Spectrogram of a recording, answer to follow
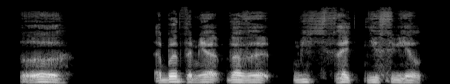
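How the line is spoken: Muttered. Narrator (Russian): пробормотал он

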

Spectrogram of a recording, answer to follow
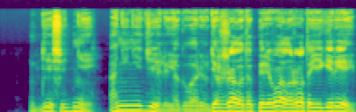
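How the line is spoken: Through gritted teeth. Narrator (Russian): процедил сквозь зубы Алексей

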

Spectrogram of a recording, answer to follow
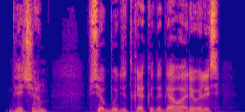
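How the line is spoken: Frightened whimper. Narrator (Russian): затравленно проскулил тип

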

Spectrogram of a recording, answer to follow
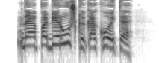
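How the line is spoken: Belated distant shout. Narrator (Russian): с запозданием крикнул от ворот батрак

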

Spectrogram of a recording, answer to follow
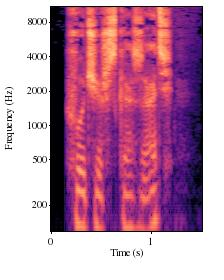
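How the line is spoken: Mumbling. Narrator (Russian): пробормотал я

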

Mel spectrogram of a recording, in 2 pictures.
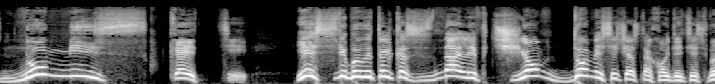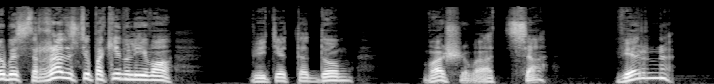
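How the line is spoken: Furious shouting. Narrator (Russian): я закричала, ужасно сердясь

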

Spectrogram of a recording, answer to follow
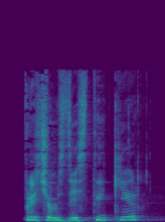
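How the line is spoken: Chuckling. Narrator (Russian): Хохотнув

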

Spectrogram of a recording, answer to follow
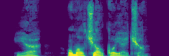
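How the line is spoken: Quiet. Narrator (Russian): тихо сказал дух

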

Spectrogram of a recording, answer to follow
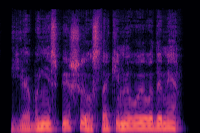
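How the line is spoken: Nervous laugh. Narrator (Russian): нервно рассмеялся

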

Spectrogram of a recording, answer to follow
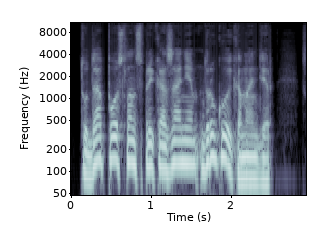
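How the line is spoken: Plain. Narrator (Russian): сказал Артемьев

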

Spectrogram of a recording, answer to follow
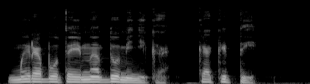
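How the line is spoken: Quiet, hushed. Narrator (Russian): так, чтобы не расслышал, Игорь тихонько произнес

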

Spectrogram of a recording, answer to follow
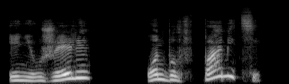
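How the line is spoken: Plain. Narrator (Russian): спросил Петр Иванович

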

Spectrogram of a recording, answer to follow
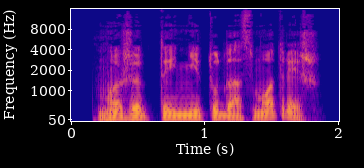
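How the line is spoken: Wry snort. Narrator (Russian): хмыкнул я

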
